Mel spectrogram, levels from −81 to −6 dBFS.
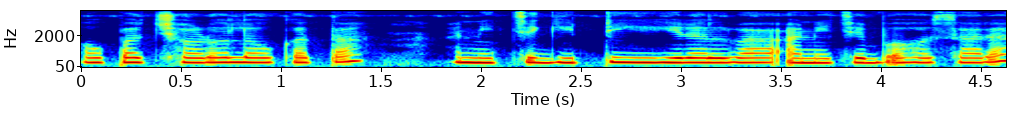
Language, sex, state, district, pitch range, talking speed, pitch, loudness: Bhojpuri, female, Uttar Pradesh, Ghazipur, 245-255 Hz, 130 wpm, 250 Hz, -13 LUFS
